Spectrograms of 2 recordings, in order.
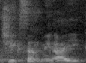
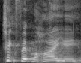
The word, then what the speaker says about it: Csikszentmihalyi: Mihaly Csikszentmihalyi, I think that's how you say it. My partner's Hungarian, he was teaching me. Okay, what was it? – Csikszentmihalyi. – Csikszentmihalyi, that's it, there you go.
